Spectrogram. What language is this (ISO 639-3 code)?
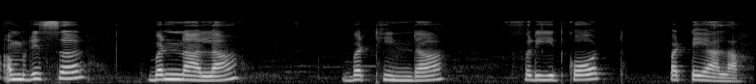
pan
